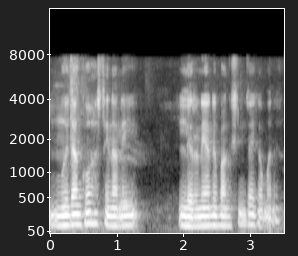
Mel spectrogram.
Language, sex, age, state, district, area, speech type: Bodo, male, 30-45, Assam, Udalguri, urban, spontaneous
